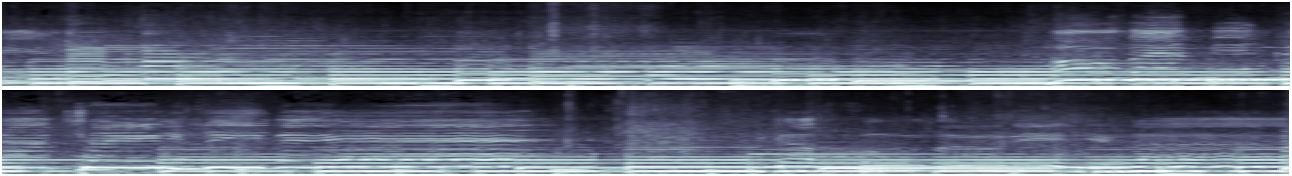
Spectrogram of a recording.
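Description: Fiddle playing a melodic line over steadily strummed acoustic guitar, an instrumental passage in a live Americana song.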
